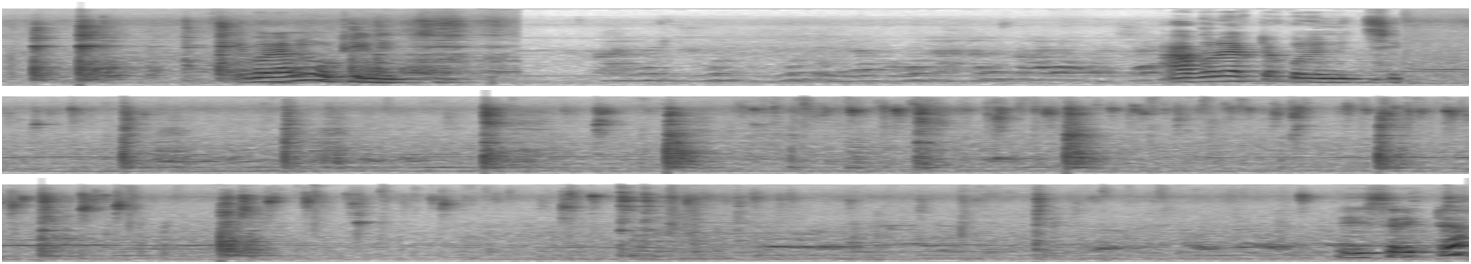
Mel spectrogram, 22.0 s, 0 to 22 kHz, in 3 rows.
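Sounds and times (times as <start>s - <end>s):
batter sizzling in oil: 0.0s - 2.6s, 6.9s - 22.0s
metal spoon scraping pan: 0.1s - 2.6s, 7.6s - 16.5s, 17.4s - 18.5s.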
